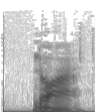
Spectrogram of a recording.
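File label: "nua~7", Teochew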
